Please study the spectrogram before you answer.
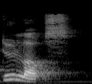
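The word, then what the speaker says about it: doulos (δοῦλος): It is a Greek word that is, if we give the anglicized pronunciation of that, doulos.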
